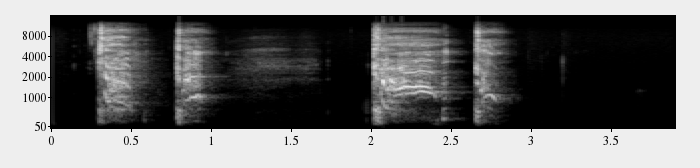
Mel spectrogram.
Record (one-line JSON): {"three_cough_length": "3.9 s", "three_cough_amplitude": 31150, "three_cough_signal_mean_std_ratio": 0.42, "survey_phase": "beta (2021-08-13 to 2022-03-07)", "age": "45-64", "gender": "Female", "wearing_mask": "No", "symptom_cough_any": true, "symptom_new_continuous_cough": true, "symptom_runny_or_blocked_nose": true, "symptom_abdominal_pain": true, "symptom_fatigue": true, "symptom_fever_high_temperature": true, "symptom_headache": true, "symptom_change_to_sense_of_smell_or_taste": true, "symptom_loss_of_taste": true, "symptom_other": true, "symptom_onset": "6 days", "smoker_status": "Never smoked", "respiratory_condition_asthma": false, "respiratory_condition_other": false, "recruitment_source": "Test and Trace", "submission_delay": "4 days", "covid_test_result": "Positive", "covid_test_method": "RT-qPCR", "covid_ct_value": 20.0, "covid_ct_gene": "ORF1ab gene"}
